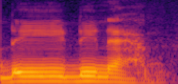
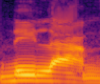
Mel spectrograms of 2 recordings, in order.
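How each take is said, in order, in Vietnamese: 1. Từ làm bắt đầu bằng âm n. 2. Từ làm bắt đầu bằng âm l. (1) "thì kêu là" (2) "Ví dụ đi làm"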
